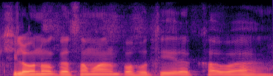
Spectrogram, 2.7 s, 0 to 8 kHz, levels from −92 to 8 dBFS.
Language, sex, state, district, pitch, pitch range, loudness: Hindi, male, Bihar, Patna, 125 Hz, 120-125 Hz, -19 LUFS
